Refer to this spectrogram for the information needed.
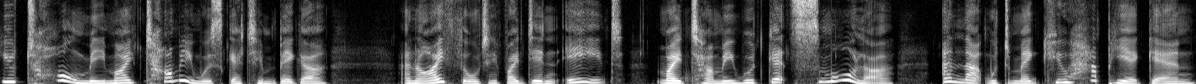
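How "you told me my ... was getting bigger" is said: plain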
